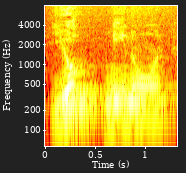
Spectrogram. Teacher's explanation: أنعمت، أن النون مظهرة، عم الميم مظهرة، علي الياء مظهرة، شايف؟ يؤمنون الهمزة الساكنة مع الميم، الهمزة من الحلق والميم من الشفتين · Term: الإظهار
